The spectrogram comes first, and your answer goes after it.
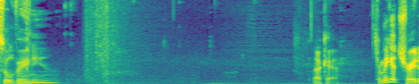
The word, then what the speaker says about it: Sylvania: Actually, it's pronounced Sylvania.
